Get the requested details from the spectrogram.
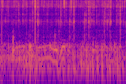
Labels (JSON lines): {"label": "biophony, cascading saw", "recorder": "HydroMoth"}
